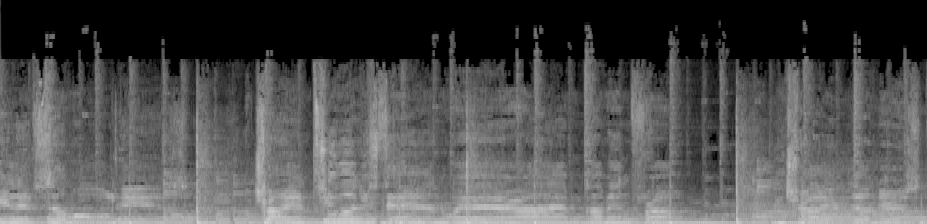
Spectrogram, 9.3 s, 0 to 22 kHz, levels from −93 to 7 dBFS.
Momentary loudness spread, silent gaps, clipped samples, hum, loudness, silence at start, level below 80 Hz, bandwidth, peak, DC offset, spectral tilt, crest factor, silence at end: 5 LU; none; under 0.1%; none; -19 LUFS; 0 s; -32 dBFS; 19.5 kHz; 0 dBFS; under 0.1%; -4.5 dB/octave; 18 dB; 0 s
